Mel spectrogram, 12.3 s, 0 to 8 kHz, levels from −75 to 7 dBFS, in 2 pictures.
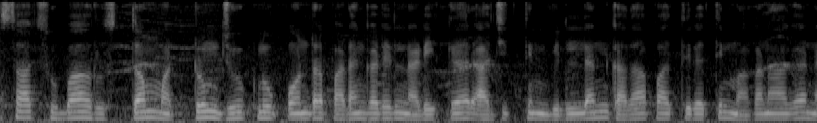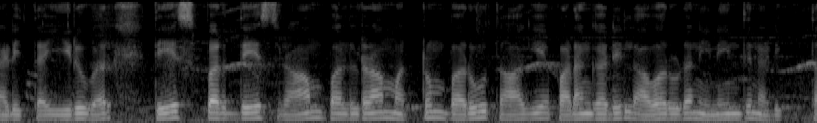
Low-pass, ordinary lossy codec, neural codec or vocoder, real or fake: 7.2 kHz; none; none; real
